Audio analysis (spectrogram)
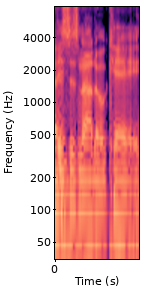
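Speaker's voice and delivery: ordinary talk, nothing marked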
